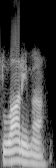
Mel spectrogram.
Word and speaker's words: L'anima: It's pronounced L'anima. – L'anima. – L'anima in Italian means the soul.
